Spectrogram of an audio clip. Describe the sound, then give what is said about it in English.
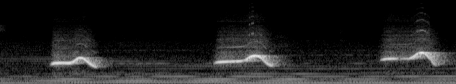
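A person whistles an imitation of an Asian koel's call three times, each a rising two-part note climbing higher than the last, with short pauses between, over a low steady hum. “In fact, I understand that you are able to make a very good call for the koel, right?”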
